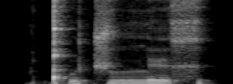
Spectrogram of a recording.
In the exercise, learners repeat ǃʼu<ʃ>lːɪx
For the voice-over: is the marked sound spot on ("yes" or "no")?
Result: no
